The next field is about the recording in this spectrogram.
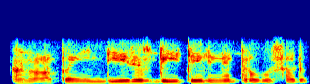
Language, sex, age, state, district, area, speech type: Malayalam, male, 18-30, Kerala, Idukki, rural, conversation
